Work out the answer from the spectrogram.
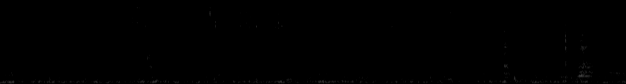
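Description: Faint chewing: scattered soft mouth clicks and smacks of someone eating.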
